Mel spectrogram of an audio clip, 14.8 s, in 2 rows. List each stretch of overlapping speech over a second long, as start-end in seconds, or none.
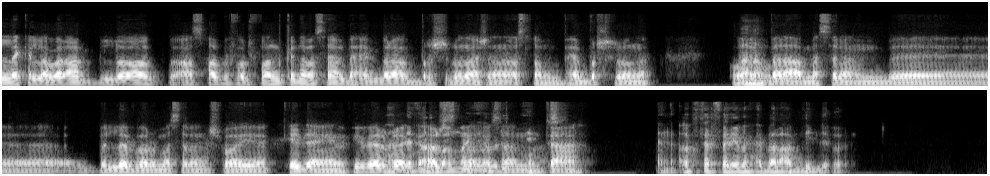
10.2-11.8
